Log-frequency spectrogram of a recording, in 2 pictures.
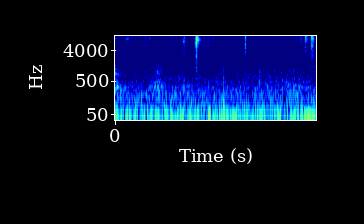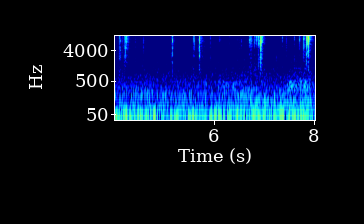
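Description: Faint, irregular small clicks of icosahedron beads knocking together and against the needle as beads are threaded and the beadwork is pulled tight.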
